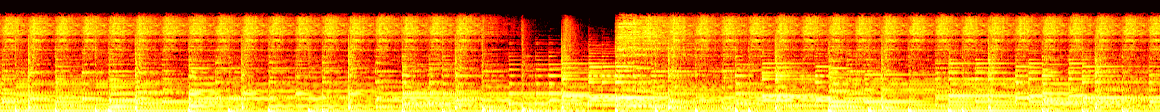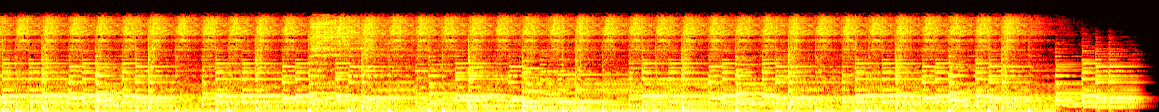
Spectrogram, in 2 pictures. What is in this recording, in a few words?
Rock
